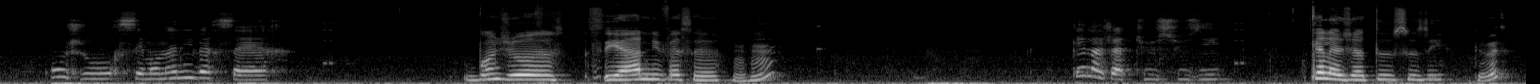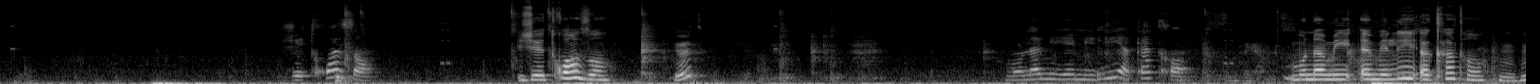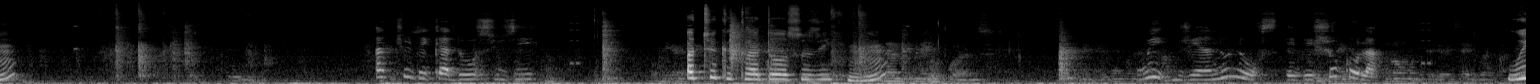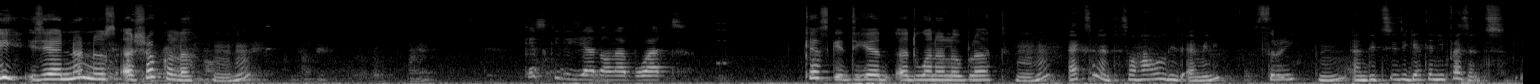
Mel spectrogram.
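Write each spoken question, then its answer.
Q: And did Suzy get any presents?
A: Yes, a teddy bear and chocolates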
